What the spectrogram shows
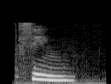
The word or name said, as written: tzing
